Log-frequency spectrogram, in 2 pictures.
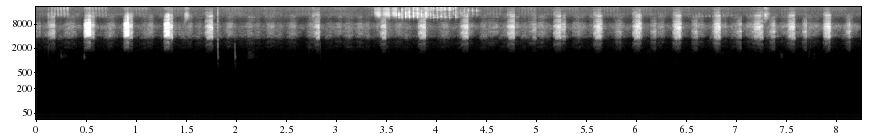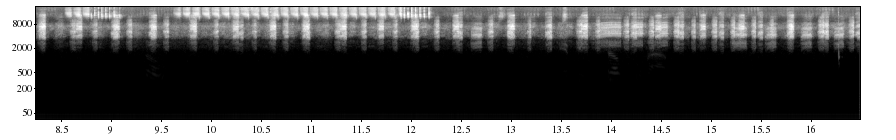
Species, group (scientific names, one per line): Platycleis affinis
Orthoptera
